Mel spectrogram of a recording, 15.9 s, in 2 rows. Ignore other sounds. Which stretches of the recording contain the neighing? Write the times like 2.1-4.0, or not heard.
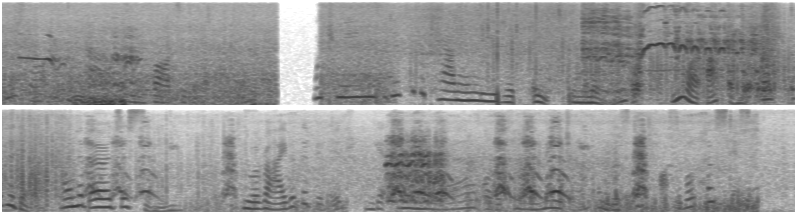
0.2-1.4, 5.8-7.8, 11.8-14.2.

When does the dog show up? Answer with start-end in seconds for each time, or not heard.
8.6-15.6.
